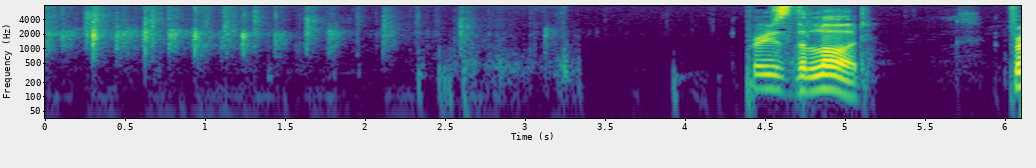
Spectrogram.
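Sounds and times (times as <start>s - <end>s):
audience hand clapping: 0.0s - 3.4s
speech: 4.4s - 5.2s.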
